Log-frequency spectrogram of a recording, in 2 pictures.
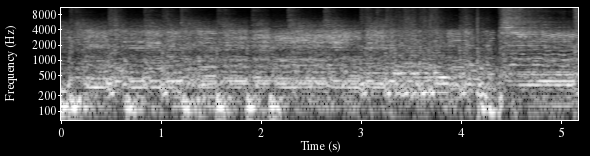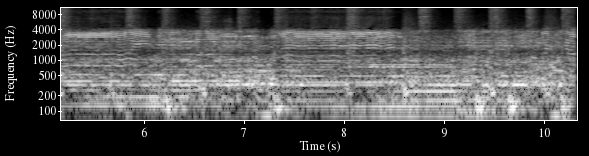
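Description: Live rock band playing: electric guitar over a drum kit with regular cymbal strokes. The sound gets fuller and brighter about four seconds in.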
